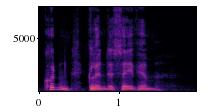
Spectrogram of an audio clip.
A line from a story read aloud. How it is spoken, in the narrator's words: They were all very sorry for him, and Dorothy anxiously asked Ozma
